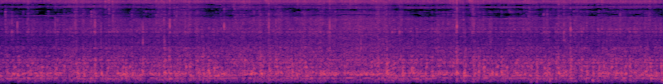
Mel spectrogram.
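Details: Single-tub washing machine drum turning: steady, coarse rumbling drone with no letup, the low growl of worn drum bearings before bearing replacement.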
